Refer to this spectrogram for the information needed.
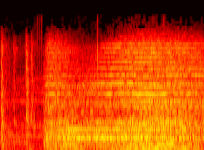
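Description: A deep, sustained ship horn blasts steadily as the ship starts moving out of its berth, after a brief rumbling start, holding one low, harmonically rich tone at full loudness to the end, with no voices.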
